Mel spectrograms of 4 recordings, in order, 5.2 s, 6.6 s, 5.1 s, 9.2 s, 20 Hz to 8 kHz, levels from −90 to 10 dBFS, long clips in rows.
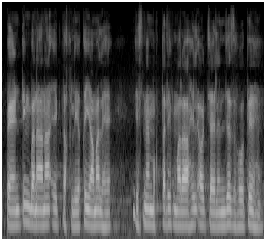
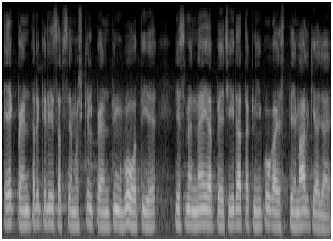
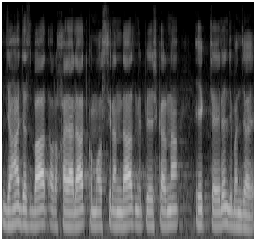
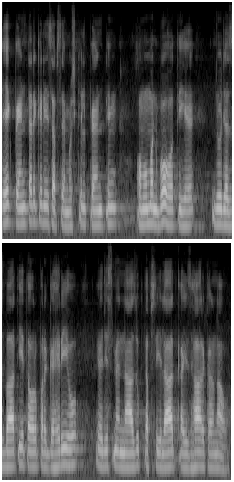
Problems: constant background noise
